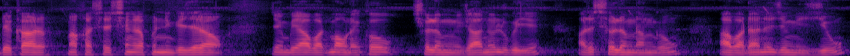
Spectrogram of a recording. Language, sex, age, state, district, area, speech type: Bodo, male, 45-60, Assam, Kokrajhar, urban, spontaneous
